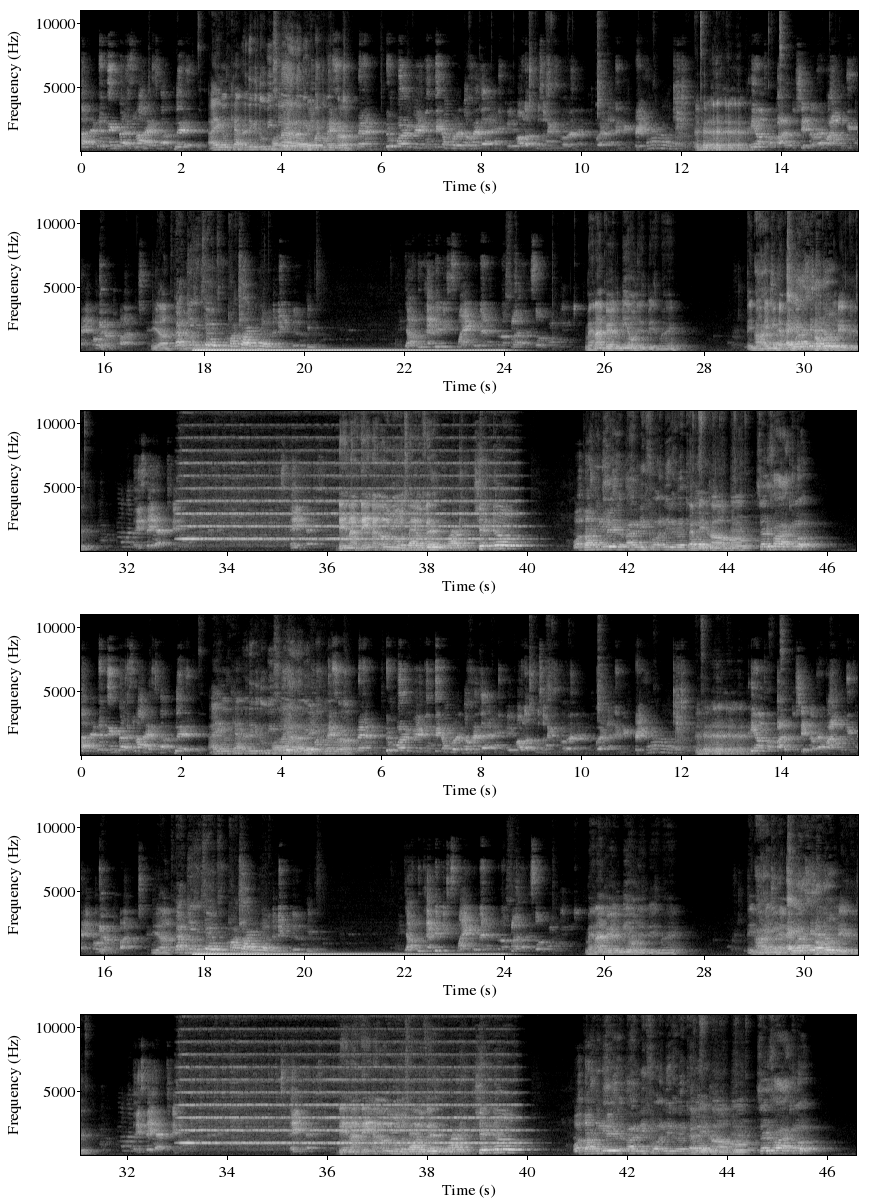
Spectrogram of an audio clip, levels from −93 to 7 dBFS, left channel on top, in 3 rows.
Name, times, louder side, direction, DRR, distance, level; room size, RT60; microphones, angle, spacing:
voice 1, 0.0-2.2 4.9-5.8 6.1-11.4 11.8-12.1 13.3-16.5 18.6-18.8 19.5-20.0 22.0-25.1 32.1-33.2 33.6-33.9 35.2-35.9 40.9-41.7, right 1 dB, 30° right, -6 dB, 0.7 m, -30 dB
voice 2, 2.5-5.4 12.3-13.4 16.9-17.8 25.6-27.4 28.9-31.2 36.2-38.2 43.2-44.7, left 3 dB, 90° left, 1 dB, 0.5 m, -26 dB
voice 3, 3.8-4.7 7.6-7.8 11.4-11.8 15.8-16.0 17.4-19.3 20.1-20.2 29.0-30.6 31.9-32.1 37.5-39.8 41.1-43.7 44.6-45.6, left 1 dB, 25° left, -2 dB, 0.4 m, -22 dB
Bass guitar, 17.7-24.0, equal, 50° left, 1.0 m, -20 dB
Bowed string instrument, 32.9-39.9, right 1 dB, 75° right, 1.0 m, -26 dB
2.7 x 2.0 x 2.6 m, 1.0 s
head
